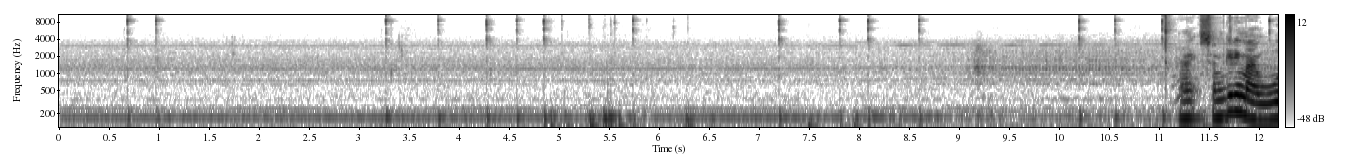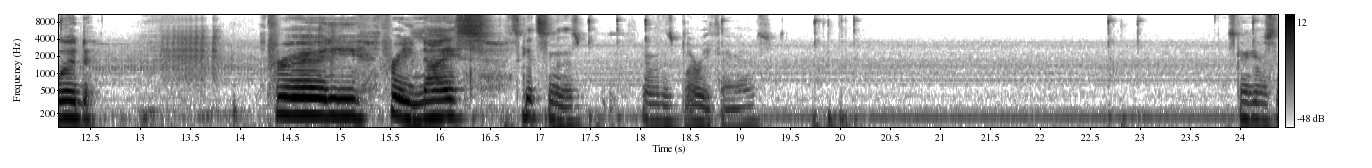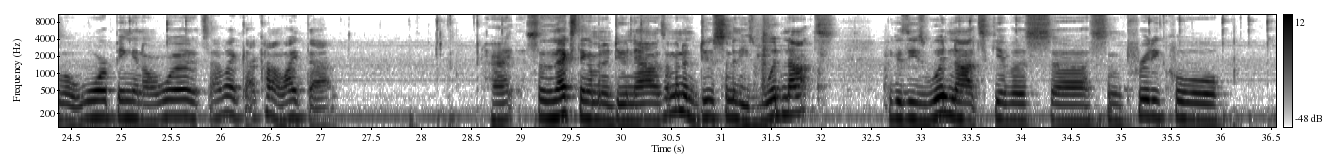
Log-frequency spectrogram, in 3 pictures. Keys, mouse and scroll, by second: 1.0-3.3 alt+drag, 3.8 alt+click, 4.6 alt+click, 5.3 ctrl+z, 5.7-7.2 alt+drag, 7.8 alt+click, 8.6-10.2 drag, 10.6 click, 12.1 click, 16.3 click, 17.0 alt+click, 17.8 alt+click, 18.8 click, 19.9 ctrl+z, 20.1-22.7 alt+drag, 23.0-24.2 drag, 25.1 alt+click, 25.7-28.2 drag, 28.8 alt+click, 30.1 click, 33.4 click, 34.0-35.3 drag, 35.6 alt+click, 36.3 alt+click.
